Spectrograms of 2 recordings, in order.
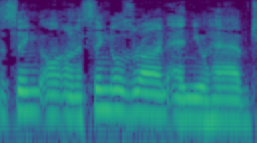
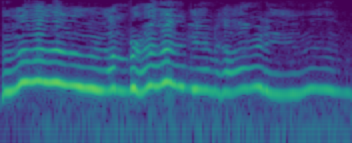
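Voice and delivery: very high spooky ghost voice, ooh stretched; 3 dB louder than usual. On a news segment with co-hosts, bringing back a scary ghost voice. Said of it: "I'm bringing back in scary ghost voice me for this one".

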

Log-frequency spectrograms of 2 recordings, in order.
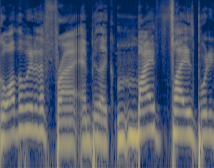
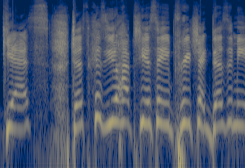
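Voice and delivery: impatient, raised, high-pitched scolding yell; 7 semitones higher than usual. At airport security, acting out the TSA lady yelling at her, retelling a yell. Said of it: "she's yelling at me".

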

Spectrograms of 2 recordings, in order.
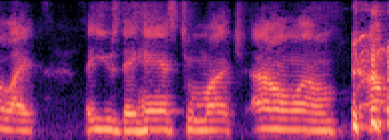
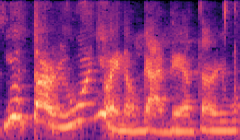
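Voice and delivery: put-on old man voice, slower.

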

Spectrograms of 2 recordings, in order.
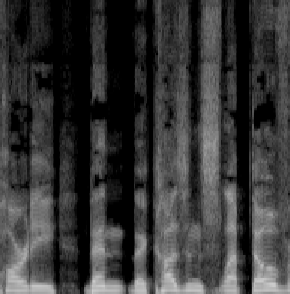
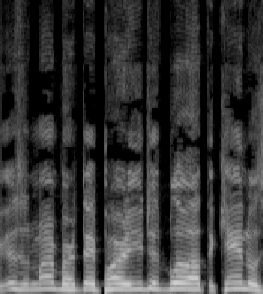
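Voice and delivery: mock tearful voice, higher pitch; 4 semitones higher than usual. Retelling a daughter's complaint at her birthday: imitating someone about to cry. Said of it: "She's about to cry".

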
